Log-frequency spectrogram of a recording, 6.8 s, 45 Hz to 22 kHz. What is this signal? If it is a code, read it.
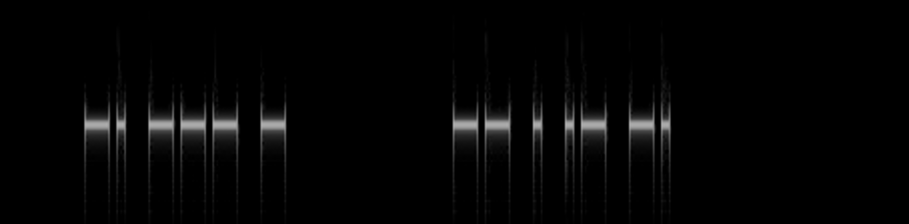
Morse code, heard as a keyed tone, about 20 wpm, 700 Hz. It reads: NOT MEAN
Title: 3x Word-Spacing - Sets of 5 Words - 20wpm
